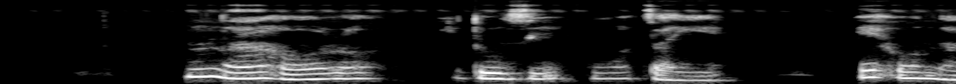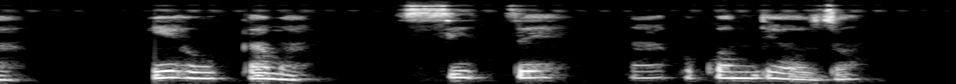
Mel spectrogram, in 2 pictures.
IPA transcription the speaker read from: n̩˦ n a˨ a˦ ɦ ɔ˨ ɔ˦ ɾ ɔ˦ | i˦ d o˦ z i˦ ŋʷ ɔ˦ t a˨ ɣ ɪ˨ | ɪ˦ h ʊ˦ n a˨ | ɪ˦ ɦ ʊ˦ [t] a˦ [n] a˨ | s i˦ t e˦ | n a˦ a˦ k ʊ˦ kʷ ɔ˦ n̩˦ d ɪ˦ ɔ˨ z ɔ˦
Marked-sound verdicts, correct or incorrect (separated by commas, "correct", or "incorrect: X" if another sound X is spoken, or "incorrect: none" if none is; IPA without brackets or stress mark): incorrect: k, incorrect: m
